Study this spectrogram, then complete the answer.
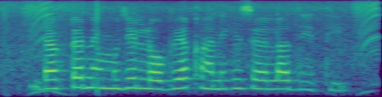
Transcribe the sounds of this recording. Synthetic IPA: ɖaːk̚ʈəɾnemʊd͡ʒʱeloːbijakʰaːnekisɛɦlaːt̪̚d̪iːt̪ʰiː

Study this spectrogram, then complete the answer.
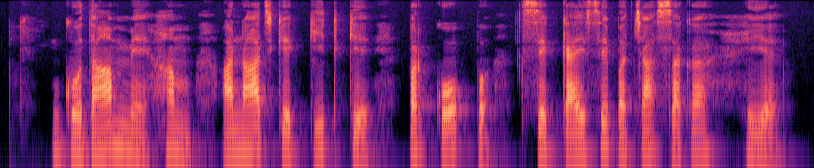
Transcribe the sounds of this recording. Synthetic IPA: ɡoːd̪aːmːẽhəmənaːd͡ʒkekiːʈʰke | pəɾkoːp | sekɛɪsebət͡ʃasəkə | hie

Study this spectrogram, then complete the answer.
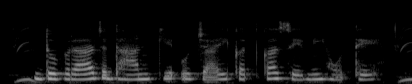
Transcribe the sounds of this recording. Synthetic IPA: d̪ʊbɾaːd͡ʒd̪ʱaːnkeʔʊt͡ʃa̰ːikət̪kaseːmiɦoːt̪eː

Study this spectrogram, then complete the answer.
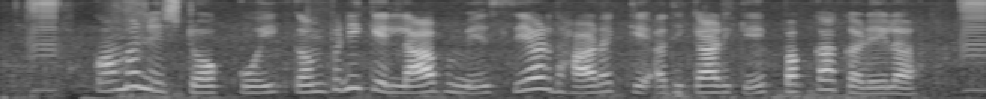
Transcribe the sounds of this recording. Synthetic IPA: kɔːmənɪsʈɔːkːoːikə̃mpənikelaːbʱmẽseəɾd̪ʱaːɾəkːeʔəd̪ʱɪkaːɾkepəkːakəɾeːla

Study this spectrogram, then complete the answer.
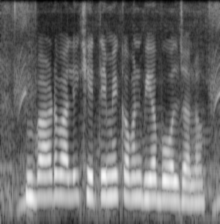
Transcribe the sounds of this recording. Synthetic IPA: baːɽʋaːlekʰeːt̪emẽkəʋənbijabɔːld͡ʒaːlaː

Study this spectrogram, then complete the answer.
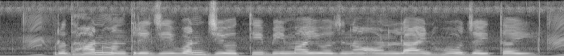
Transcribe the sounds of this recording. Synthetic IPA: pɾəd̪ʱaːnmə̃nt̪ɾid͡ʒiːʋənd͡ʒijoːt̪ibimajoːd͡ʒnaɔːnlaːɪnɦod͡ʒəjt̪əj

